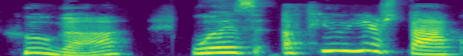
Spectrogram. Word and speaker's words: hygge: alone the first time I heard the word Huga which is spelled h y g g and pronounced Huga was a few years back when our daughter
